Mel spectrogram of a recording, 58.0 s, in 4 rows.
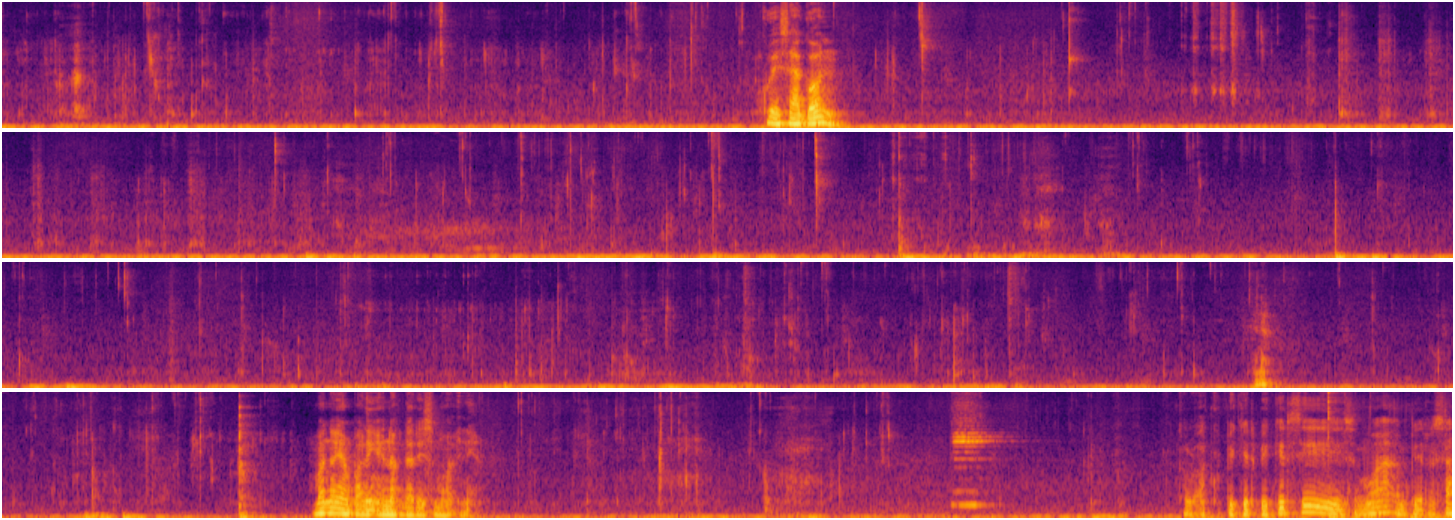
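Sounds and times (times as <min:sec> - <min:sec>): crunchy chewing and biting: 0:08.7 - 0:28.6.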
